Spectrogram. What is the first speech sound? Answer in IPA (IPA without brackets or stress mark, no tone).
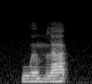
w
